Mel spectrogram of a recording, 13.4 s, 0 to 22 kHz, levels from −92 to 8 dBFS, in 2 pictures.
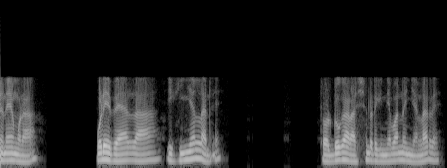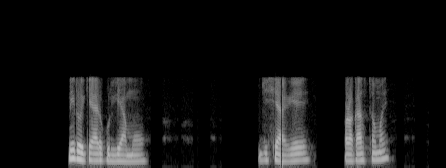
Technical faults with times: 8.01-8.04 packet loss on an ADPCM call
10.91-10.94 packet loss on an ADPCM call

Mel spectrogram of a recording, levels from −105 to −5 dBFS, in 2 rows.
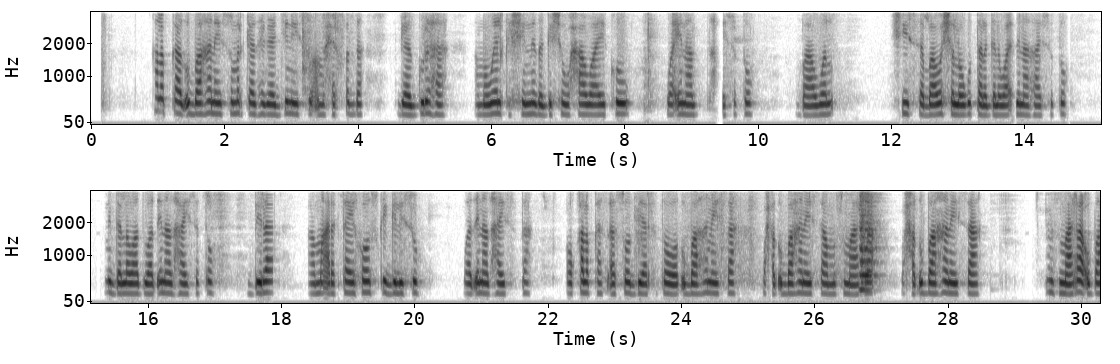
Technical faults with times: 5.84-5.90 short concealed packet loss
9.35-9.51 burst of packet loss
12.12-12.18 short concealed packet loss
13.79-13.91 burst of packet loss
14.64-14.71 short concealed packet loss
17.80-17.90 burst of packet loss
25.31-25.38 short concealed packet loss

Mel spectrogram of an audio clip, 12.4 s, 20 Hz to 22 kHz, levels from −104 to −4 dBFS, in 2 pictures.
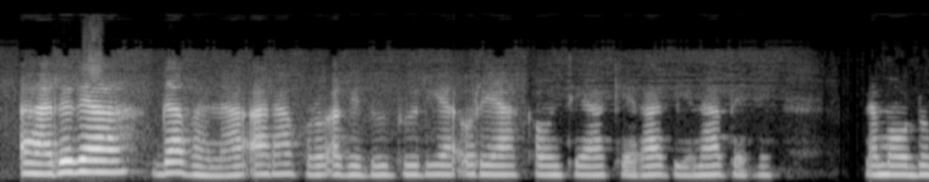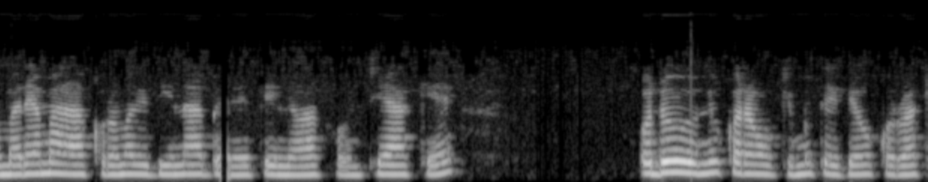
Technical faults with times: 0.55-0.68 microphone overload
1.02 microphone volume stepped down
7.66-7.73 Bluetooth dropout
10.80 microphone volume stepped down

